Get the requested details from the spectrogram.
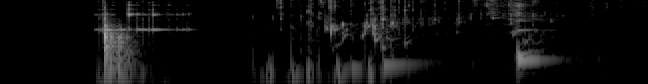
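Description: A glass clinks sharply, followed by a short burst of liquid splashing and trickling into it, then another ringing clink as the glass is set down. Fairly quiet, with no talking.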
